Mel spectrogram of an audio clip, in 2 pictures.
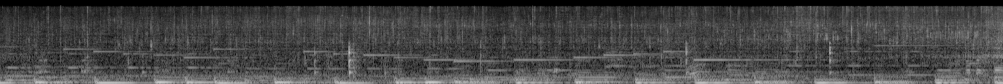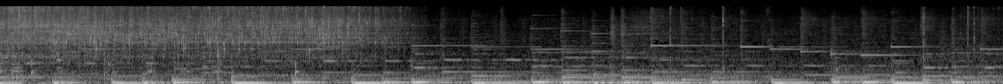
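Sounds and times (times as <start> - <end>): food sizzling in hot oil: 0.0 - 14.4
music with bass beat: 0.0 - 20.0.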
